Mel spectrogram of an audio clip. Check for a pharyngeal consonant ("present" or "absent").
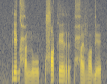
present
